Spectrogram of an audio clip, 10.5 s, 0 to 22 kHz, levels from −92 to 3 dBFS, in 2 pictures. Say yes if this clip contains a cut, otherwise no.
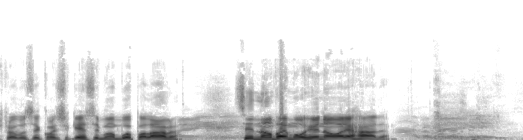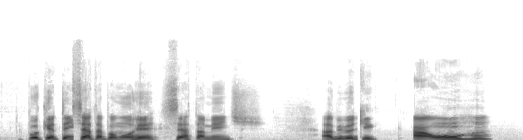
yes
